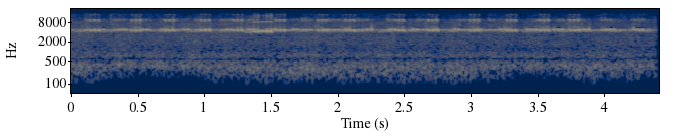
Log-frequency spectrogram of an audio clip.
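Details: Grasshoppers in a flowery meadow or prairie: a steady, high, shimmering buzz with fast pulsing throbs, holding one bright pitch band throughout with a fainter higher overtone.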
